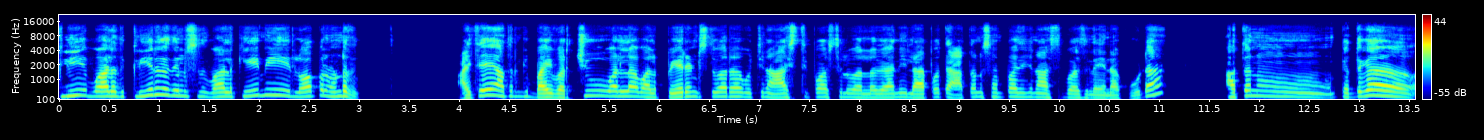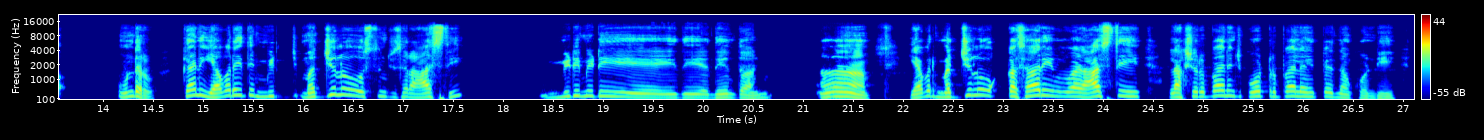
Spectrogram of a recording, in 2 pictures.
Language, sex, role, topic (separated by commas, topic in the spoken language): Telugu, male, guest, ప్రజల ముందు మీరు చూపించే మీ రూపం నిజంగా మీరు అయినదేనా?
